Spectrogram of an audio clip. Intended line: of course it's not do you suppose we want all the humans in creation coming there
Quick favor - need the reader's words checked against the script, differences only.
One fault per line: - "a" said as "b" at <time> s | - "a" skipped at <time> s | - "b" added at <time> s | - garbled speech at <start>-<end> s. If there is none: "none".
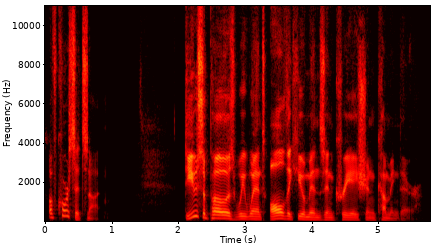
- "want" said as "went" at 3.0 s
